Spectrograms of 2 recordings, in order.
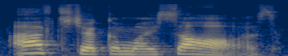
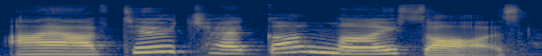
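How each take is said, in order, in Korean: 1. 이 문장은 빠르게 말했어요. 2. 이 문장은 보통 속도로 말했어요. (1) "빠르게" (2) "한 번 더"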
